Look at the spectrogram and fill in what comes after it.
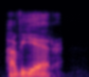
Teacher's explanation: It's got that strong kind of throaty H sound from the back of your throat. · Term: Jota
